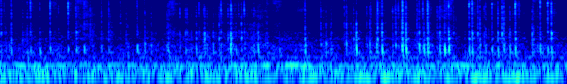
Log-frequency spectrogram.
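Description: A small, apparently filled white plastic squeeze bottle of acrylic paint with a black cap is held in both hands while fingertips and nails tap and scratch along its sides. Quick, soft clicks and scratches run continuously over a steady low hum that carries most of the energy. The level stays fairly even throughout.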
